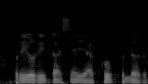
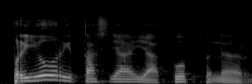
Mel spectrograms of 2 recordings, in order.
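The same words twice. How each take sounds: First: Said in the usual way. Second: Prioritasnya Yakub benar said slowly and louder, each word weighted; slow loud emphasis. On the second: Shown as a demonstration. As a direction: lean hard on prioritasnya, drawn out. (prioritasnya diucapkan pelan dan keras, ditekan)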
